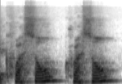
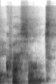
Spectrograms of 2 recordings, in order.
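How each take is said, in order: First: "croissant" as kwah-SON, no final T; French-style, silent T. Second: "croissant" as kwah-SONT, ending on T; anglicised, sounded T. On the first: Asking how English speakers say it, "croissant" with silent T. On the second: Asking if we just anglicise it, "croissant" with sounded T. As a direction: say "croissant" the English way, pronouncing the T. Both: Shown as a demonstration. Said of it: "and not say the T".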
